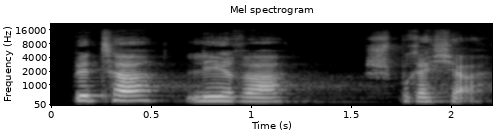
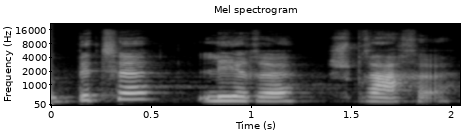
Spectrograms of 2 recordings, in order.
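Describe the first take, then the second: First: 'Bitte, Lehrer, Sprecher' slowly, ending in ah; A schwa endings. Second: 'bitte, Lehre, Sprache' each ending in uh; E schwa endings. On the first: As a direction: turn each final -er of 'Lehrer', 'Sprecher' into a, 'Bitte' as bitt-ah. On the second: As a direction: swallow the final e in 'bitte', 'Lehre', 'Sprache'. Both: Shown as a demonstration. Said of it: "As compared to".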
